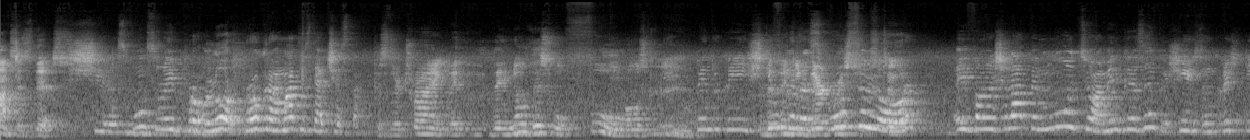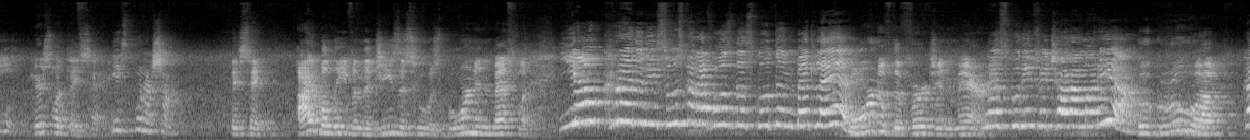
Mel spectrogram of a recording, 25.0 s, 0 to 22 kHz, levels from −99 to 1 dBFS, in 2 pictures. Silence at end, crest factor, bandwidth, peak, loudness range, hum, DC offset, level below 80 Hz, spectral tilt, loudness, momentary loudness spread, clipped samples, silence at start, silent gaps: 0 s; 20 dB; 12.5 kHz; -2 dBFS; 10 LU; none; under 0.1%; -72 dBFS; -4 dB/octave; -21 LUFS; 15 LU; under 0.1%; 0 s; none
